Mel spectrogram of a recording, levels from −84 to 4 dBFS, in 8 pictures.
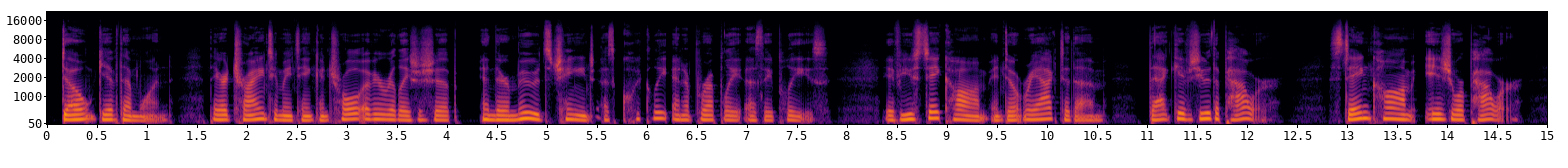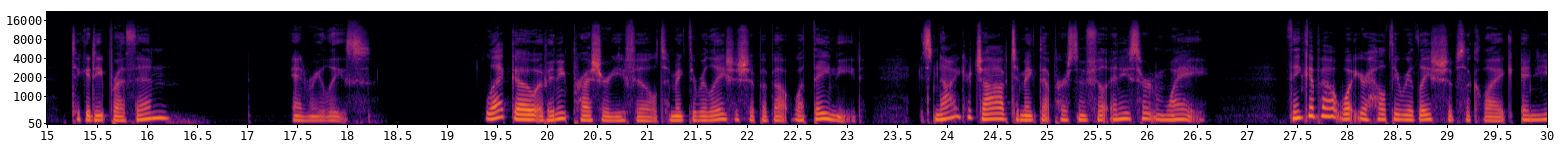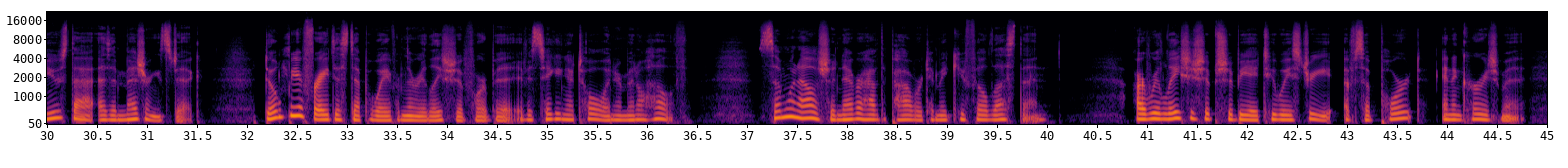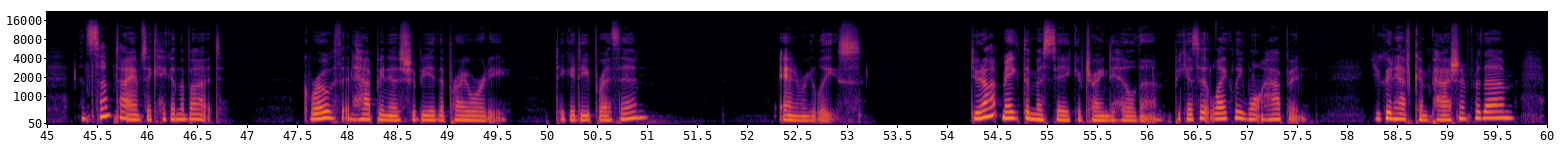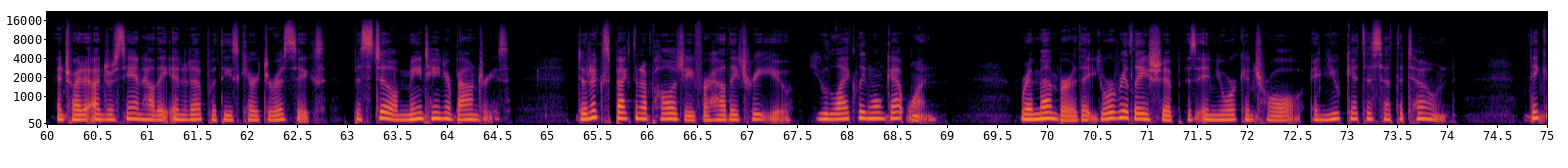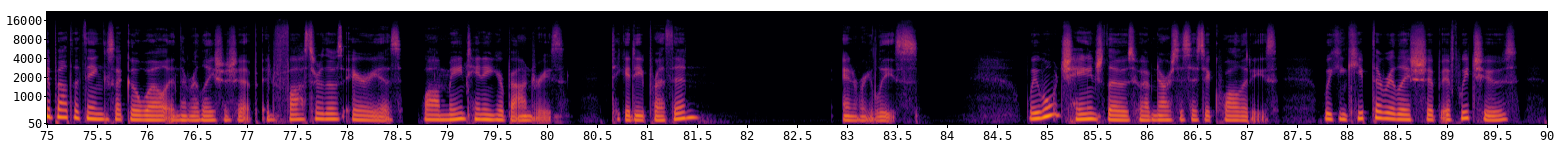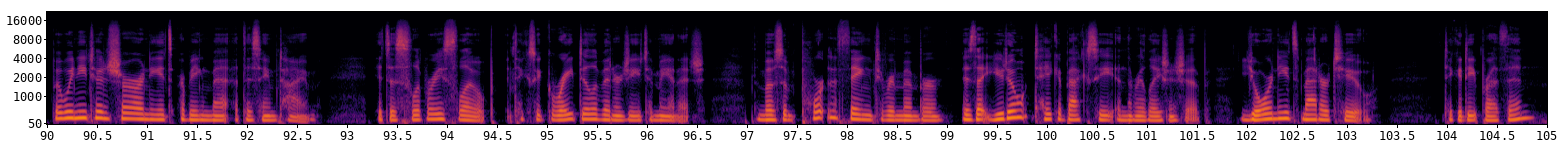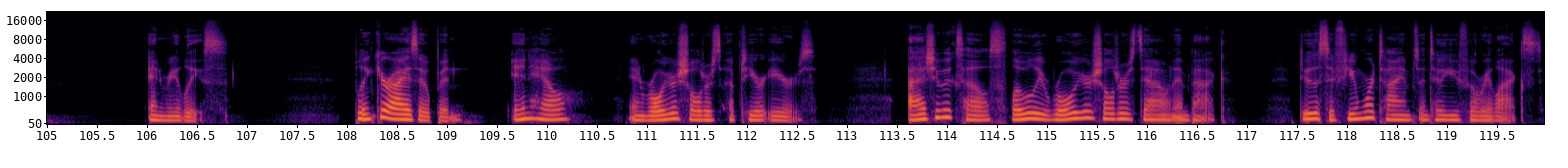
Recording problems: none

